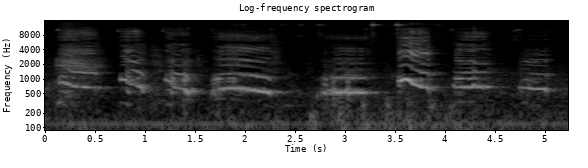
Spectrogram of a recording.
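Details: Greater Swiss Mountain Dog puppy, 7½ weeks old, frustrated while trying to go downstairs, gives about six high, wavering whines and whimpers in five seconds, each drawn out and bending up and down in pitch.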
